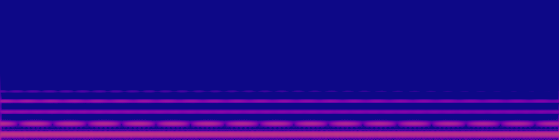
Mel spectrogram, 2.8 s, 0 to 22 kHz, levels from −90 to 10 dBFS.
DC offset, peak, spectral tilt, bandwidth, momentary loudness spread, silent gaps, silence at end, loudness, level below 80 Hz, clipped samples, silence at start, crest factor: under 0.1%; -40 dBFS; -6 dB/octave; 1.8 kHz; 2 LU; none; 0 s; -50 LUFS; -82 dBFS; under 0.1%; 0 s; 8 dB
